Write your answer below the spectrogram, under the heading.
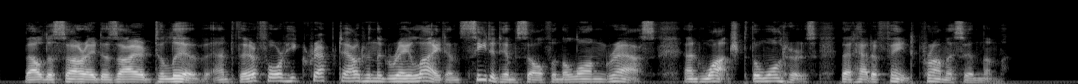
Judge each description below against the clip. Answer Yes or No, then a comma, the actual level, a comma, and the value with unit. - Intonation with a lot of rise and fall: No, average, 4.0 semitones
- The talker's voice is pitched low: Yes, low, 125 Hz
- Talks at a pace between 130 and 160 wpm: No, average, 170 wpm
